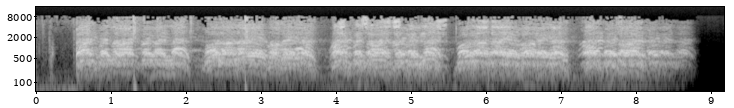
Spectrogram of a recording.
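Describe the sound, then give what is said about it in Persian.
A crowd of about 100 protesters chants slogans in loud unison at a Sunday rally in Galikash, Iran, supporting Friday prayer leader Mowlavi Mohammad Hossein Gorgij and demanding his summons to the Special Clerical Court be cancelled; voices rise and fall in repeated rhythmic phrases separated by short pauses, with no single speaker standing out. “به گزارش کمپین فعالان بلوچ، حامیان محمد حسین گرگیج، مشهور به مولوی گرگیج که شمار آنها به 100 نفر می رسید، در تجمع روز یک شنبه شعارهایی در حمایت از امام جمعه گالیکش دادند.”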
